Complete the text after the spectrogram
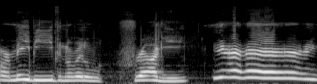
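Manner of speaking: "yay" stretched out, high-pitched and loud. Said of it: "my Kermit impression".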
